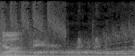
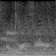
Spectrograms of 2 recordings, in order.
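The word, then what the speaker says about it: Norfair: Not Fair. Was it Not Fair or No Fair? We called it Not Fair. Okay. Some. It's actually pronounced No Fair, but it's actually pronounced Nor Fair.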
